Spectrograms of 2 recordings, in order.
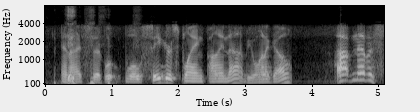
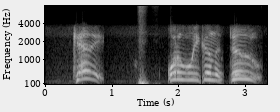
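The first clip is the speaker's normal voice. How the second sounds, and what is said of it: Convincing impersonation of another voice. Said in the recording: “That's a great impersonation.”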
